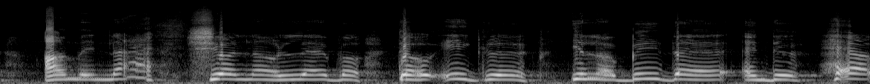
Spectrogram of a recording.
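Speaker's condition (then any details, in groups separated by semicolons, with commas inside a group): Cerebral palsy; speech impairment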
